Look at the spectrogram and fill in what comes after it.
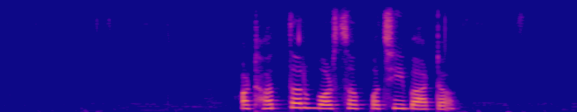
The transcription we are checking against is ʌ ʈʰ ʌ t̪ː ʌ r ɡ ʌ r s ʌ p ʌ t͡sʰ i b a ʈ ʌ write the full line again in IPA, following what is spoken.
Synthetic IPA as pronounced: ʌ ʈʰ ʌ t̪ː ʌ r b ʌ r s ʌ p ʌ t͡sʰ i b a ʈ ʌ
